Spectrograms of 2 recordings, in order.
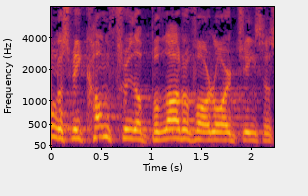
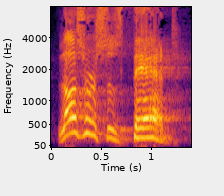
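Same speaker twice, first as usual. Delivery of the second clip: louder, forthright Lazarus is dead; firm declaration; 4 semitones higher, 9 dB louder than usual. Retold or imitated. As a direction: proclaim it plainly and firmly. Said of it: "That's the way he says it".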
